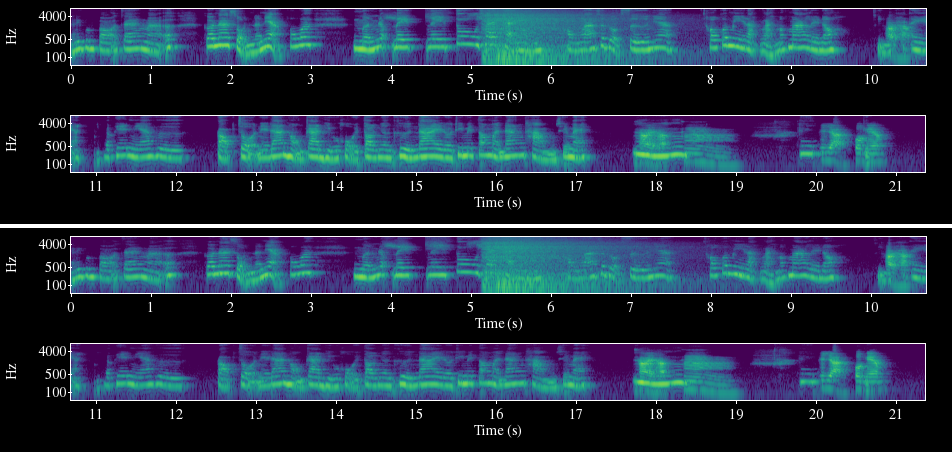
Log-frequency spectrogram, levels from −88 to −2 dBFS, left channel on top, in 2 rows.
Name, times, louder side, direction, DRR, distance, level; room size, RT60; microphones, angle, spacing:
voice 1, 0.0-7.6 7.9-9.6 10.1-10.3 10.5-10.8 11.1-12.1 12.5-17.2 17.7-18.4 19.8-20.1, left 4 dB, 80° left, 0.6 m, -29 dB
Explosion, 3.9-7.8, equal, ahead, 0.4 m, -35 dB
voice 2, 10.2-10.5 17.7-19.0 19.3-19.7 20.1-20.9, right 4 dB, 45° right, 1.0 m, -29 dB
4.9 x 2.9 x 3.4 m
head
